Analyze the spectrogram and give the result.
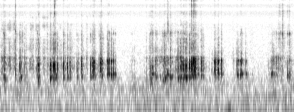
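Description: Fingertips scratch and strum the black plastic bristles of a pink plastic oval paddle hairbrush, a Barbie brush. Bursts of dry, rapid scratchy patter centered in the midrange come in quick clusters, with a brief quiet pause near the middle before the strumming resumes.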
